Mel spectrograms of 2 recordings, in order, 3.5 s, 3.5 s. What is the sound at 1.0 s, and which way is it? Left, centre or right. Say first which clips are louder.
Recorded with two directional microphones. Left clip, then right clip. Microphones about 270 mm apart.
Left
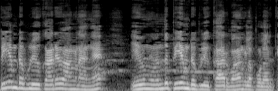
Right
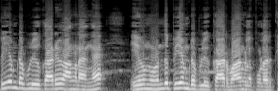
Speech: right 10 dB; centre.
